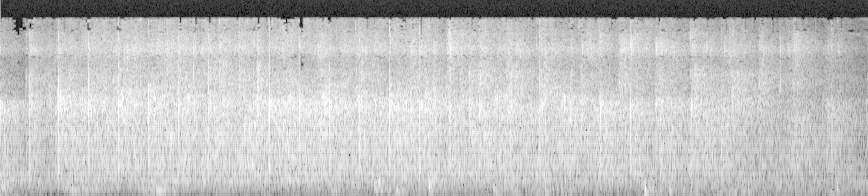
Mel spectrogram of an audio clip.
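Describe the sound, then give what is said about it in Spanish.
Sustained applause from an audience welcoming an institute commissioner at the inauguration of training courses, a dense wash of many hands clapping steadily at an even loudness for several seconds, with no voices rising above it. “Vamos a recibirla con un aplauso, por favor.”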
